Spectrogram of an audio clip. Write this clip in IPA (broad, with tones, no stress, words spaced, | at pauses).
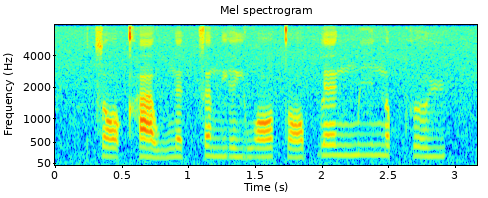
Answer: t͡sɔː˨˩kʰaː˨˩w ŋɛː˨k̚sɐ˧nje˨j wɔː˨˧ t̪ɔː˨˥p̚lɛː˥ŋmiː˥n̪ɐ˥p̚ kɵ˥ɥ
